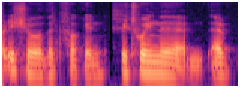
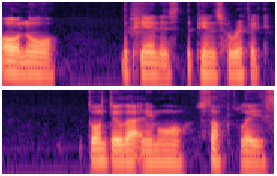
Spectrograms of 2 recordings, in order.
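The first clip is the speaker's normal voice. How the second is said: ordinary talk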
